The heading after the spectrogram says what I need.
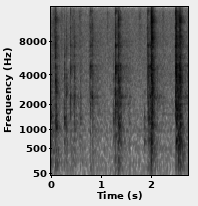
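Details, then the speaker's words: Hot air corn popper disassembled, fan motor shaft spun by hand: scattered dry ticks and scrapes instead of free coasting, not spinning as freely as it should; motor bushings worn out. "Oh, there's a screw. That is not spinning as freely as I think it should."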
